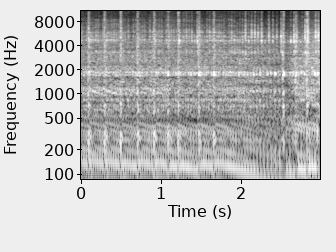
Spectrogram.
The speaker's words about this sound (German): Da hört man zwei Takt da schon raus. Das klingt ein bisschen wie so ein kleiner Roller. Ja, das, das ist äh, Baujahr 57. Die sind auch von der Schalldämmung noch nicht so optimal.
